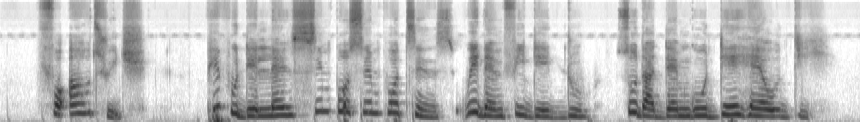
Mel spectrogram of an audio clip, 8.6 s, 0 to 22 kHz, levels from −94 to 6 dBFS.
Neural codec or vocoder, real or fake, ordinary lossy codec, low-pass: vocoder, 48 kHz, 128 mel bands, Vocos; fake; none; none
